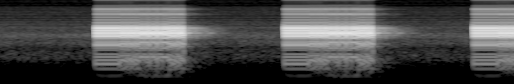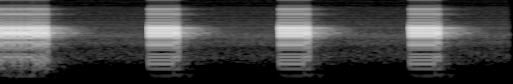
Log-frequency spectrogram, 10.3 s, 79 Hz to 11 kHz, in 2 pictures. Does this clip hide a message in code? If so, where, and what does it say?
Yes: Emergency Alert System (SAME) tones (header bursts, then end-of-message bursts) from 1.0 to 9.6 s, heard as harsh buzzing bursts, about 520.83 baud.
